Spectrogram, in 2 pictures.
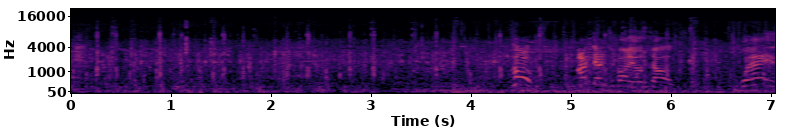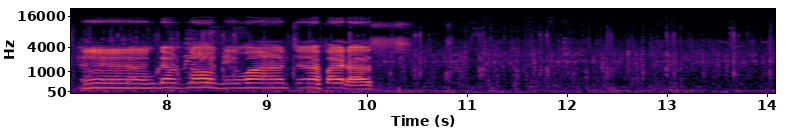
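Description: A wooden wagon rolls and rumbles along a dirt road.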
